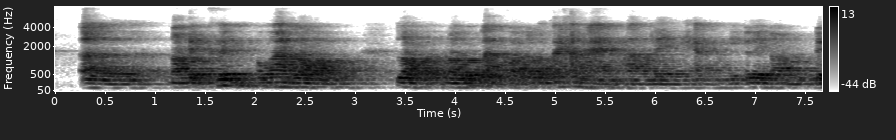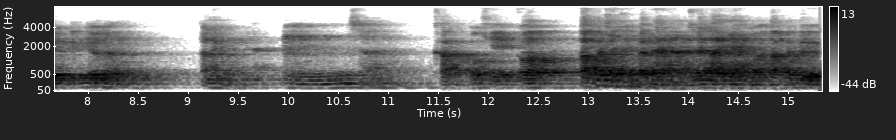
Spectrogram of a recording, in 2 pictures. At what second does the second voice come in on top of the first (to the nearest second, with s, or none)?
none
